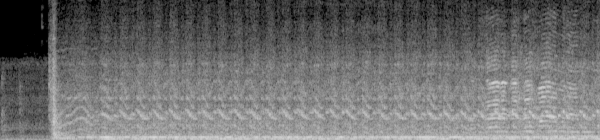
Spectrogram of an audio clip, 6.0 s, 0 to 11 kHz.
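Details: Komatsu D155A diesel: short crank, then catches at once and settles into a steady, even idle with a smooth low drone; healthy start.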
